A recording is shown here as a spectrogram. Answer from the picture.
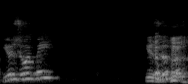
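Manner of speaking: Rhode Island "Use with me", rising question; Rhode Island catchphrase. Shown as a demonstration. Drilling the class on a local phrase, Rhode Island accent. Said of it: "Let's all say that".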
